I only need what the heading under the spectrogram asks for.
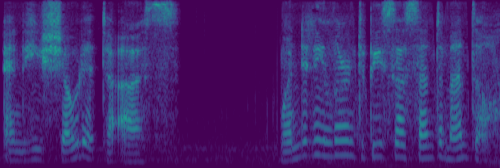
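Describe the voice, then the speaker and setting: A woman playing an earnest, thoughtful sci-fi ally in a video game, with a measured, dramatic and reflective delivery. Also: mid-range voice, background noise, lightly acted. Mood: wistful. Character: earnest, thoughtful female sci-fi ally guiding a soldier by comms. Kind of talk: scripted video game dialogue and storytelling. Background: prominent music.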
